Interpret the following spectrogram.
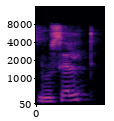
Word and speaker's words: Nusselt: Bolter, Ernst Mach, Wilhelm Nusselt. In German it is pronounced as Nusselt.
